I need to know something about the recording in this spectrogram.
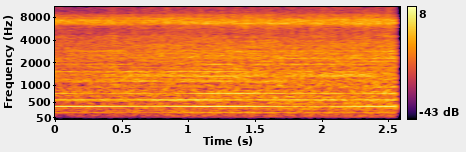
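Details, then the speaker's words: Restored John Deere 6A hammer mill, new bearings, converted to single phase, 3 hp 220 V electric motor drive instead of PTO or flat belt: starts and runs strong with a smooth, even mid-pitched hum, no knocking or rubbing; normal running. "That 3 horsepower, 220 volt motor starts strong and runs strong."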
